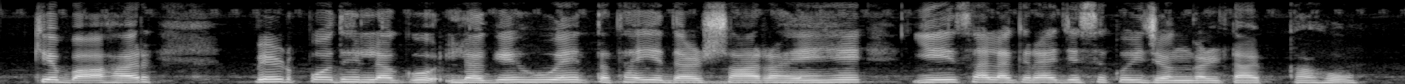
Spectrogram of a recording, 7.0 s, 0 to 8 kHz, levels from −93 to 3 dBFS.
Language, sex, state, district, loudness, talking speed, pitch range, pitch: Hindi, female, Chhattisgarh, Rajnandgaon, -17 LUFS, 190 wpm, 195-220 Hz, 210 Hz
